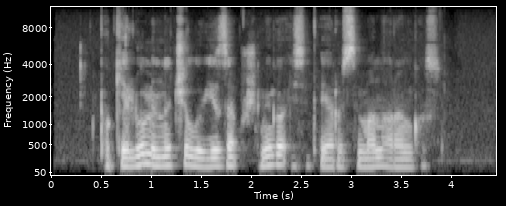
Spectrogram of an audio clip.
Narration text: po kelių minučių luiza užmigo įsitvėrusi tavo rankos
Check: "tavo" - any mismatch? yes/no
yes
